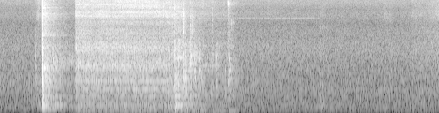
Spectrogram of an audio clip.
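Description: A sharp knock, about a second of steady hiss, a second knock, then near quiet.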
